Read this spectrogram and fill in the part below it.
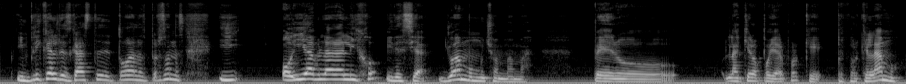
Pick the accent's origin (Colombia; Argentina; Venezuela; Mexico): Mexico; soy mexicano, pero además porque siento que los mexicanos tenemos muy arraigado eso de la familia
